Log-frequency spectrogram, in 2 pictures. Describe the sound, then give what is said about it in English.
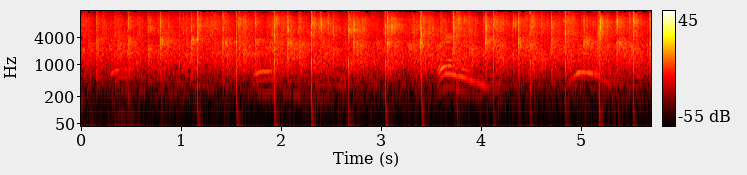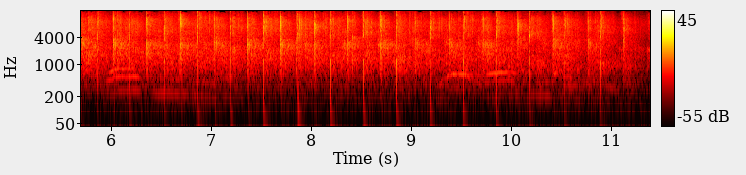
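An audience bursts into sustained applause as a hand clap of praise to the Lord after a prayer, dense rapid hand clapping filling the whole stretch at steady loudness, with scattered voices calling out and cheering over the claps. “Let's give the Lord one more hand clap of praise here.”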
